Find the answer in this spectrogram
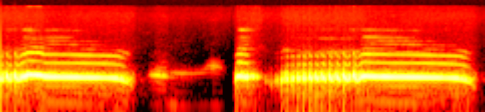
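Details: Very vocal albino collared dove kept as a lure bird: a sustained low hollow coo, a short quiet note, then a trilled, throbbing coo flowing into another long drawn-out tone.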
